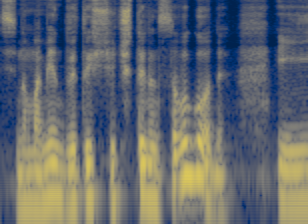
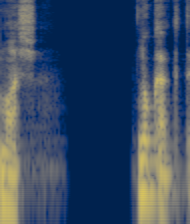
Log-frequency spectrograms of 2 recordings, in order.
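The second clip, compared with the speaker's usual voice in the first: ingratiating, gently creeping, insinuating tone; 3 semitones lower than usual. Speaker mimics how therapists usually greet a client; imitating a therapist's ingratiating voice. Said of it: "таким вкрадчивым голосом говорят".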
